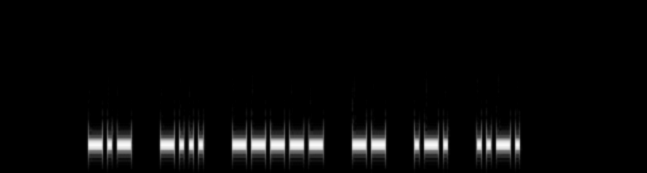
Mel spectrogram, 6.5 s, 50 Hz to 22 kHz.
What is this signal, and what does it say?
Morse code, heard as a keyed tone, about 25 wpm, spaced as for 18 wpm, 700 Hz. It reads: KB0MRF
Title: USA Call Signs - 2x Character Spacing - 25wpm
